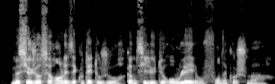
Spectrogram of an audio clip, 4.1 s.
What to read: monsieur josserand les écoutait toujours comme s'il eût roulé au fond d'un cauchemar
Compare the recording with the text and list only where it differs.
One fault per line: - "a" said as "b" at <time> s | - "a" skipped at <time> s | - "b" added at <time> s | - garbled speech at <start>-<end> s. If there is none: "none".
none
